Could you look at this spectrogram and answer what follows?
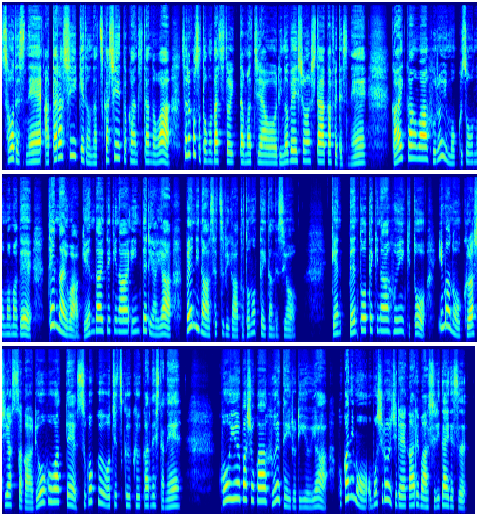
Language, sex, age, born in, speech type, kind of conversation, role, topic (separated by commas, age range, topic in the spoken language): Japanese, female, 30-34, Japan, read, expert-assistant, asker, 昔の人たちが作った道具や建物が壊れそうなとき、どんな工夫で守ったり直したりしているのですか？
